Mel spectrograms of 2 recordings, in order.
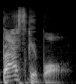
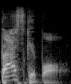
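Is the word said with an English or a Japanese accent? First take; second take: English; English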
